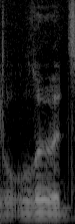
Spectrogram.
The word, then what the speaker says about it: Lourdes: is silent in Well, Lord. French, but the way we would bastardize it would be Lourdes, I'd say.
